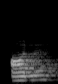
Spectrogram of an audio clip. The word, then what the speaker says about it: honest: an honest mistake now the word honest here starts with h clearly and not a vowel right but it makes the vowel sound of therefore you pair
